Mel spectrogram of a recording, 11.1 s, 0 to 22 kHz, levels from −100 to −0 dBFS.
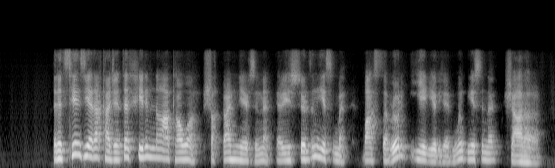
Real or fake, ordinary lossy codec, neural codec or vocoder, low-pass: fake; none; codec, 16 kHz, 0.5 kbps, FunCodec, trained on Chinese and English, 25 frames a second; 7.2 kHz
